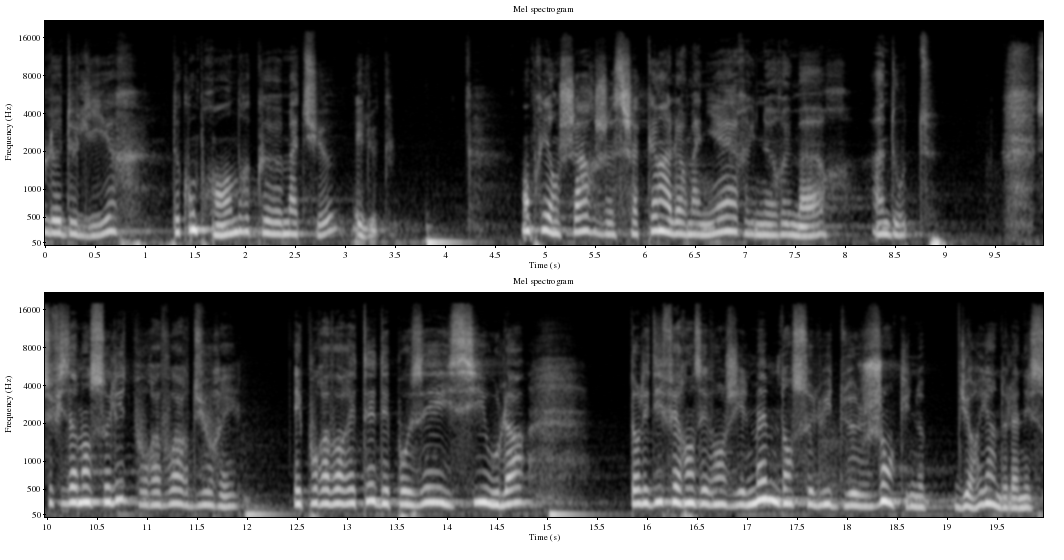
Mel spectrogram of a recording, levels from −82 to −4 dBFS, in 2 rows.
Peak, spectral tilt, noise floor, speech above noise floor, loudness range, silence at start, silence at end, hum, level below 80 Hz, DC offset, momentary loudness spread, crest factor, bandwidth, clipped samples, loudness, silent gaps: -6 dBFS; -5 dB/octave; -55 dBFS; 33 dB; 6 LU; 0 s; 0 s; none; -36 dBFS; under 0.1%; 13 LU; 16 dB; 18 kHz; under 0.1%; -23 LUFS; none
